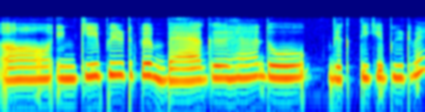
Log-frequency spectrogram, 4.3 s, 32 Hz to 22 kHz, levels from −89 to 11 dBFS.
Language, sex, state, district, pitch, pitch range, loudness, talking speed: Hindi, female, Himachal Pradesh, Shimla, 240 Hz, 225-260 Hz, -14 LUFS, 155 wpm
